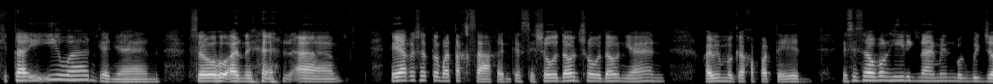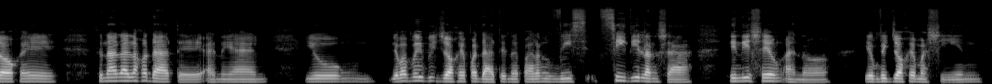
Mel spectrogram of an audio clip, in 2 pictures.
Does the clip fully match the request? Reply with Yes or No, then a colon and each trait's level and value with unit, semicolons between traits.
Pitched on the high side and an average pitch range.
No: medium, 140 Hz; average, 3.7 semitones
